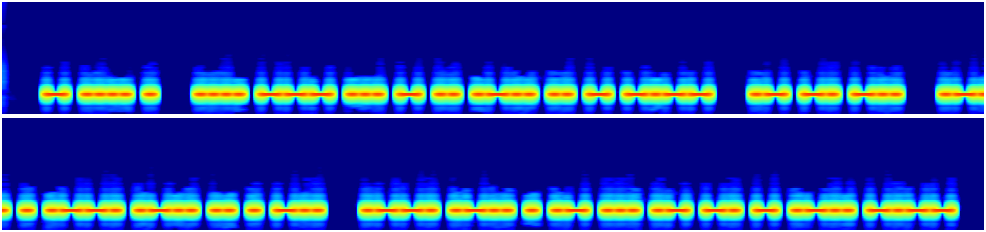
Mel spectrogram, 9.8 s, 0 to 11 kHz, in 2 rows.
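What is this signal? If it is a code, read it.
Morse code, heard as a keyed tone, about 38 wpm, 600 Hz. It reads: THE HOSTILITY AND REPLIED PLEASANTLY
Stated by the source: Morse code practice at 38 WPM, sending Ken Follett's novel Never in English, from CW med Gnister.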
